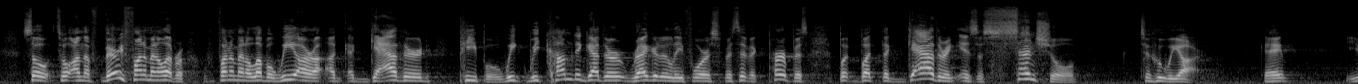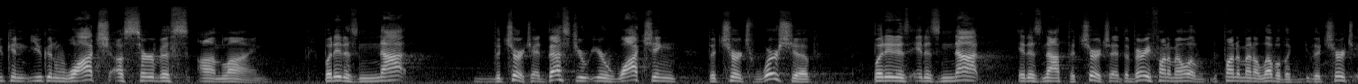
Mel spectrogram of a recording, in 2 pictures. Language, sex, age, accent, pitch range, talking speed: English, male, 40-59, American, 130-175 Hz, 175 wpm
